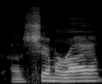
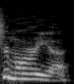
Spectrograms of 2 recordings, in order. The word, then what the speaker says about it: Shimaria: your first name uh shamaria from wpsd local sex and if i did please correct me it's okay uh it's shimaria yeah uh okay yeah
